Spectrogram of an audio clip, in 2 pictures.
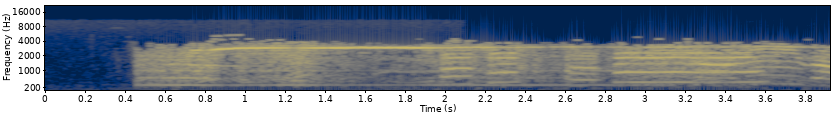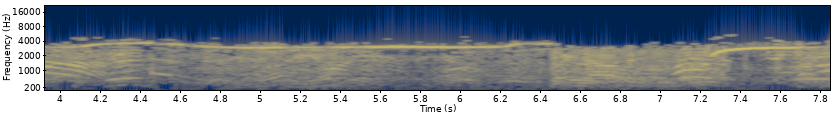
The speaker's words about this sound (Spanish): Los pitidos que se escuchan son hechos por marineros de la US Navy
